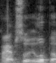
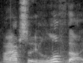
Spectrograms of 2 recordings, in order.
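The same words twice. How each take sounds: First: It is said in the speaker's ordinary voice. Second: It is said in a posh British accent.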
